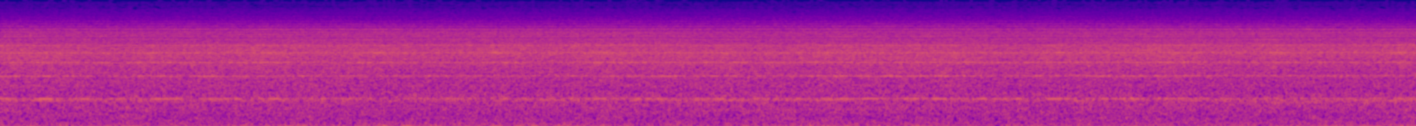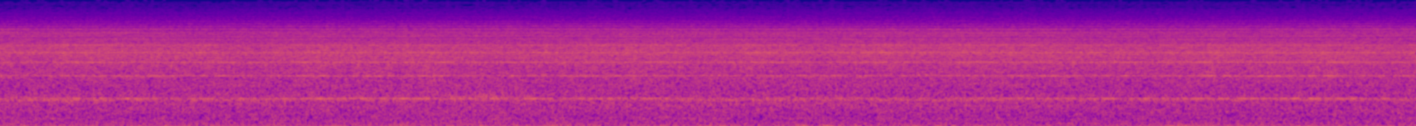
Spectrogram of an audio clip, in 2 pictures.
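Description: Jet engines roar steadily with a constant whine.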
